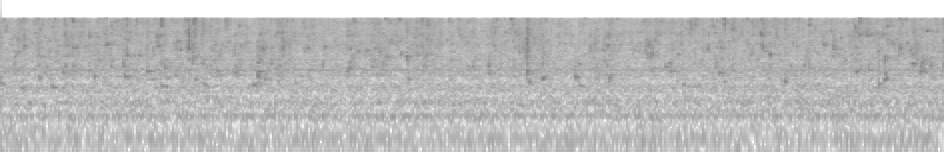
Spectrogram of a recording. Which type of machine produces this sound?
pump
